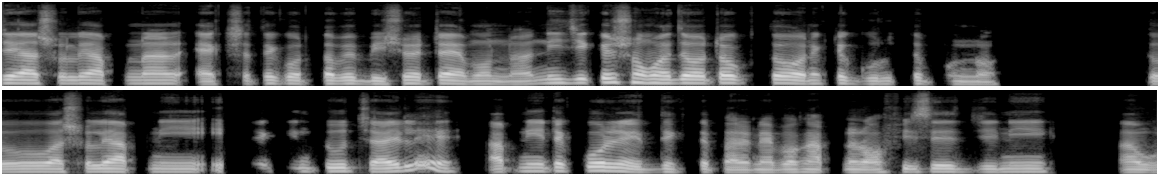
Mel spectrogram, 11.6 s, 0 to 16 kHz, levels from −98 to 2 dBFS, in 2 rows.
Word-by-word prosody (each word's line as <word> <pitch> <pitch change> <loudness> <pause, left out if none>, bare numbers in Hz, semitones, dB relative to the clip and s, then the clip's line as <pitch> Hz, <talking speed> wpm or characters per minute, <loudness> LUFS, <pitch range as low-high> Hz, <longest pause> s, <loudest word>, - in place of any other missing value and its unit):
যে 150 - +5
আসলে 140 +1 -2
আপনার 135 +1 -1 0.2
একসাথে 110 - -6
করতে 130 - -2
হবে 130 +1 +2
বিষয়টা 135 +2 0
এমন 120 +1 -2
না 110 - -4
নিজেকে 160 +3 +1
সময় 160 -4 +5
দেওয়াটাও 155 0 +6 0.2
তো - - +4
অনেকটা 130 +2 -1
গুরুত্বপূর্ণ। 120 -2 -7 0.9
তো 115 - -1 0.3
আসলে 130 +2 0
আপনি 130 +1 -8 0.3
এটা - - -10
কিন্তু 140 +1 -5 0.2
চাইলে, 135 +3 +4 0.4
আপনি 150 +5 -3
এটা 155 0 +1
কইরে 165 -4 +5 0.2
দেখতে 115 - -5
পারেন 105 +1 -1
এবং 110 +1 -1
আপনার 110 - -4
অফিসের 125 +3 -1
যিনি, 125 +2 -3 0.5
আ - - -1
130 Hz, 160 wpm, -24 LUFS, 120-150 Hz, 0.9 s, দেওয়াটাও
